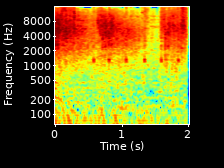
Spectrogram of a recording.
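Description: A fiery explosion bursts with a loud boom.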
